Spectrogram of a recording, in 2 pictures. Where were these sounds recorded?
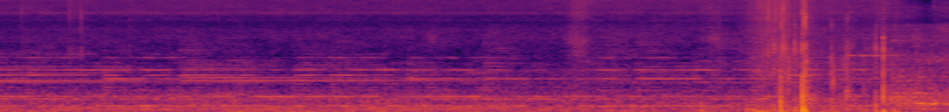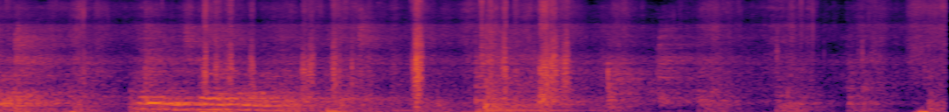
in an elevator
